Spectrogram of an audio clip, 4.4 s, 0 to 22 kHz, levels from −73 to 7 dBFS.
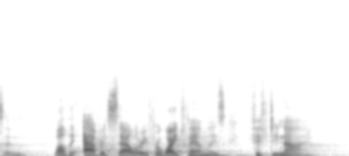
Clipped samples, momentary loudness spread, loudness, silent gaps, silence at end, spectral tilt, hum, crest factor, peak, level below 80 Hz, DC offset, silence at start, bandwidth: under 0.1%; 19 LU; -29 LUFS; none; 0.45 s; -4 dB/octave; none; 24 dB; -6 dBFS; under -90 dBFS; under 0.1%; 0 s; 12 kHz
